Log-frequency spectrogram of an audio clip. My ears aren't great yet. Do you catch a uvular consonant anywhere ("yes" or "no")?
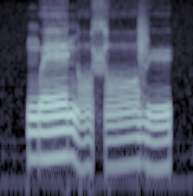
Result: no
